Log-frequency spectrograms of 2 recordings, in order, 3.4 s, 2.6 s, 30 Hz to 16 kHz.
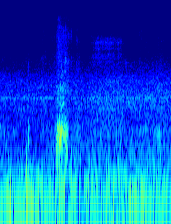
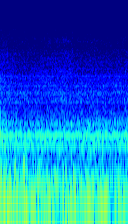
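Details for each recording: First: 2017 Ram ProMaster City Tradesman with fan previously stuck on high: relay click then rushing air roar to a strong steady whoosh during scan-tool actuation test; fan works on high and turns off, low speed not working. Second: 2017 Ram ProMaster City Tradesman, coolant around 154°F: steady low roar of the radiator fan running flat out with key off; radiator fan high relay latched, fan stuck on high.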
